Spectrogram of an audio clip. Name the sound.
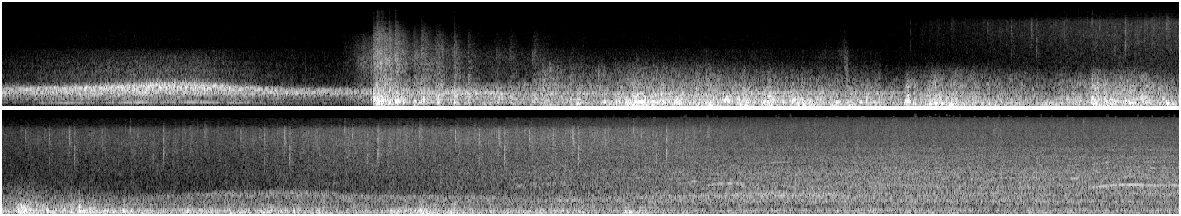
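heavy rain with thunder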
